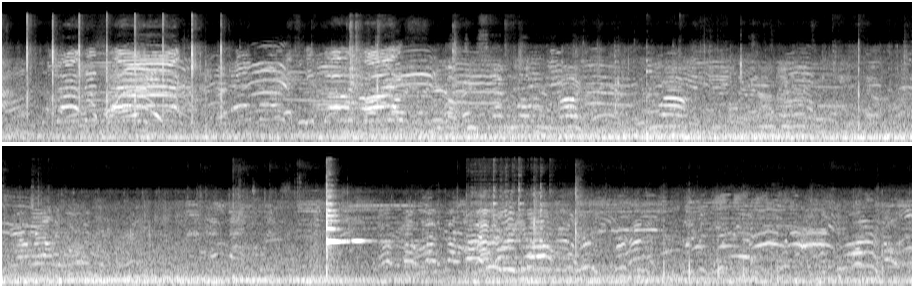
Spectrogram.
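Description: Children and adults shout and cheer across an open field.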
